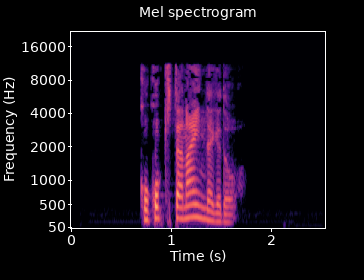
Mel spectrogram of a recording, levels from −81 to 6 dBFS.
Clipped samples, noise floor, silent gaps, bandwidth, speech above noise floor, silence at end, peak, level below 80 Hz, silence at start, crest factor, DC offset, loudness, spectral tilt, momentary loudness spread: under 0.1%; -72 dBFS; none; 11.5 kHz; 55 dB; 0.9 s; 0 dBFS; -68 dBFS; 0.7 s; 22 dB; under 0.1%; -17 LUFS; -3 dB/octave; 10 LU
